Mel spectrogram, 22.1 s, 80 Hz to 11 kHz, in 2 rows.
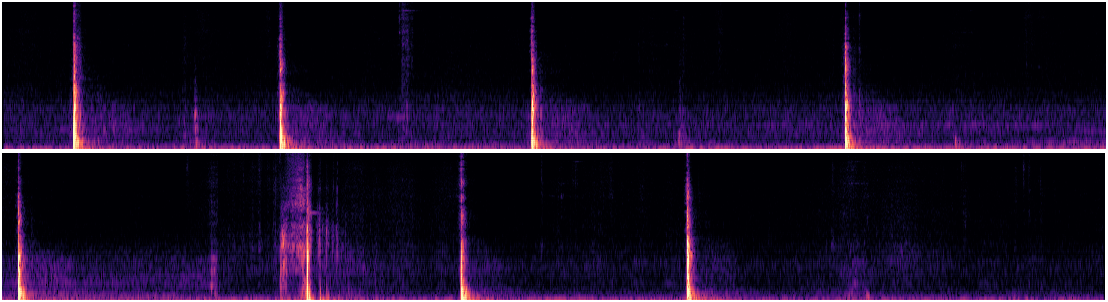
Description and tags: Chopping Wood 01
Chopping Wood
Recorded with digital recorder and processed with Audacity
